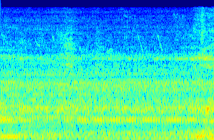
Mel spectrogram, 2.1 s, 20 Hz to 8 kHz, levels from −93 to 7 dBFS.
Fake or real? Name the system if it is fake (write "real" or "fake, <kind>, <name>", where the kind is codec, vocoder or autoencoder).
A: real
